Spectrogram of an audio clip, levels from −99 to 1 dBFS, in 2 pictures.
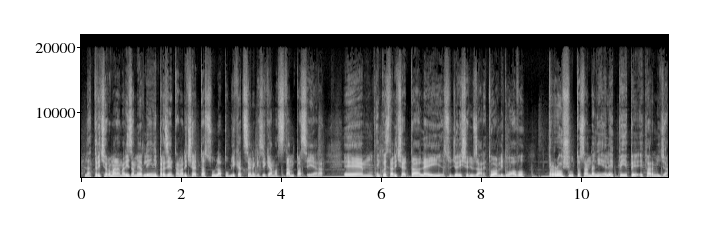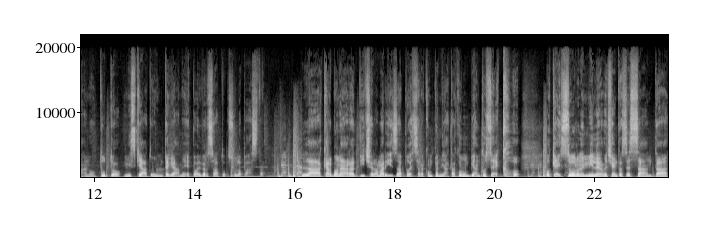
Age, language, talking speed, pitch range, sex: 30-49, Italian, 145 wpm, 90-125 Hz, male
